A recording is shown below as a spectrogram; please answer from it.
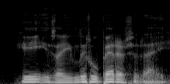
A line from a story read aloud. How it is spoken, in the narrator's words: he said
